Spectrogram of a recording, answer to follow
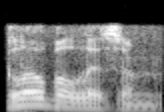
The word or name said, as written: globalism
